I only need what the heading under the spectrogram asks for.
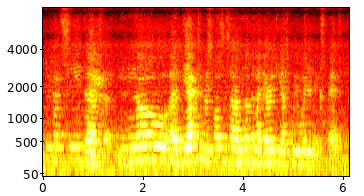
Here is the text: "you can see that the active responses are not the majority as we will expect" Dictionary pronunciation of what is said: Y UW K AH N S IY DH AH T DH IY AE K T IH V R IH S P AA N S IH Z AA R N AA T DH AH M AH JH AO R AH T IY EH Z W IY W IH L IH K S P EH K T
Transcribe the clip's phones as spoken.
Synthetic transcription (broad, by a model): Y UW K AH N S IY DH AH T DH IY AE K T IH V R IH S P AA N S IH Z AA R N AA T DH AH M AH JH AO R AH T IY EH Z W IY W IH N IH K S P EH K T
